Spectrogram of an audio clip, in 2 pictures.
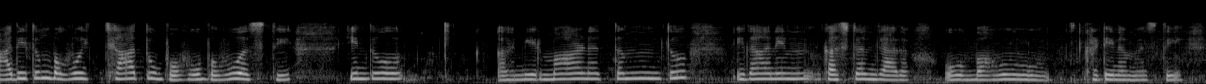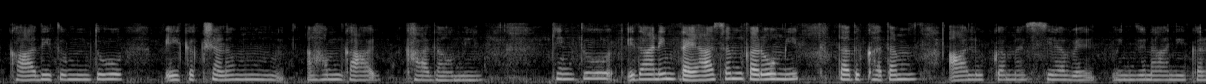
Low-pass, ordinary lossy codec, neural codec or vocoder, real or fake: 7.2 kHz; none; codec, 16 kHz, 4.8 kbps, FACodec; fake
